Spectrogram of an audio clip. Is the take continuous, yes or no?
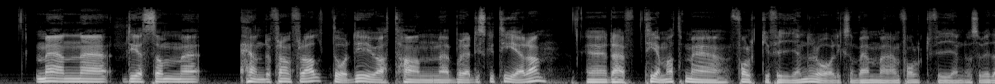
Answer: yes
